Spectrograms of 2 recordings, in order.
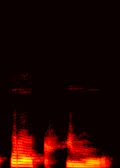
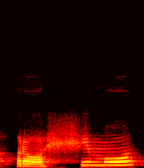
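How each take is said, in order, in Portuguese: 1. O x é pronunciado como o som de ks. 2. O x é pronunciado como o som de sh. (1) "Você não fala próximo, ela não tem o som de que si, como de táxi" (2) "Você não fala próximo, ela não tem o som chiado"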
